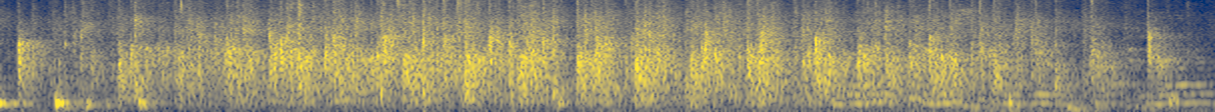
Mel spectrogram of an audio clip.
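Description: Steady audience applause for about six seconds for the four participants at the close of a round-table discussion, dense overlapping claps at a fairly loud, even level before tapering off at the end.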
